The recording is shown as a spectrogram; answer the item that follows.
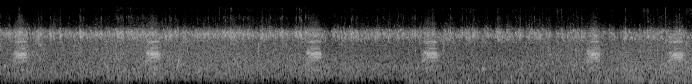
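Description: An animal giving five short calls, roughly every two seconds, over a steady high-pitched hiss.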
